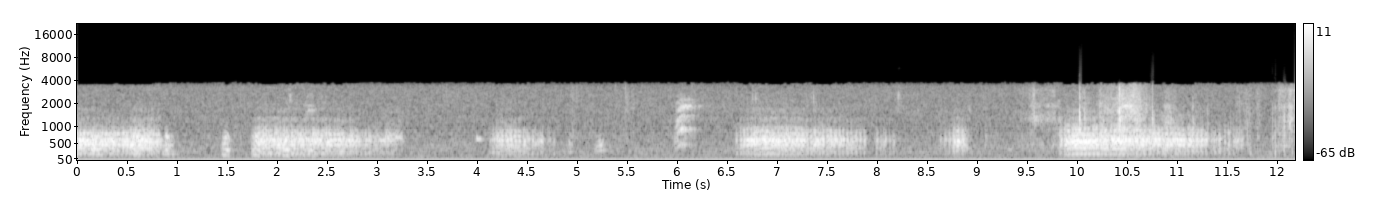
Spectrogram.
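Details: A cute puppy makes low rumbling growls in bursts of about one to two seconds, separated by short quiet gaps, with some brief sharper yips mixed in.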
